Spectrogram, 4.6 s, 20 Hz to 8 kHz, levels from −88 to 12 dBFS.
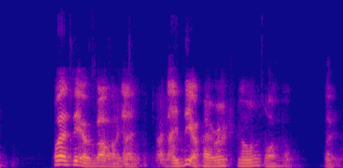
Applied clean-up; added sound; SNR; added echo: neural mask model DeepFilterNet 3.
